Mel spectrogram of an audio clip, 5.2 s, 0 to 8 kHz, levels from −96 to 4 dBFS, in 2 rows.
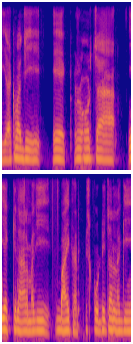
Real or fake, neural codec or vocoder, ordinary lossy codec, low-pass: fake; vocoder, 22.05 kHz, 80 mel bands, Vocos; none; 7.2 kHz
